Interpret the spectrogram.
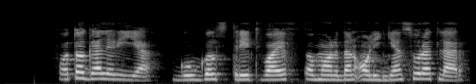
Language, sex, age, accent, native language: Uzbek, female, 18-24, Samarqand, Uzbek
